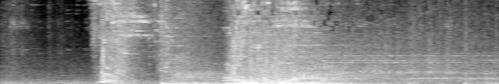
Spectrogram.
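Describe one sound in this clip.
A burst of magical energy whooshes and roars.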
